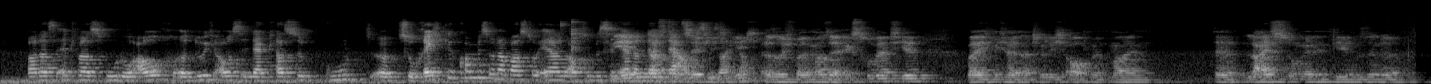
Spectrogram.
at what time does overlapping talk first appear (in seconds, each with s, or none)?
6.0 s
